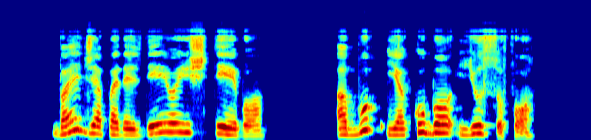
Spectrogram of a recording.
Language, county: Lithuanian, Kaunas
